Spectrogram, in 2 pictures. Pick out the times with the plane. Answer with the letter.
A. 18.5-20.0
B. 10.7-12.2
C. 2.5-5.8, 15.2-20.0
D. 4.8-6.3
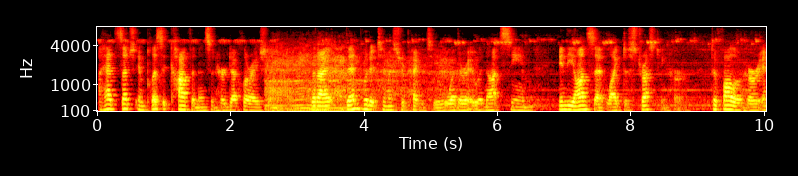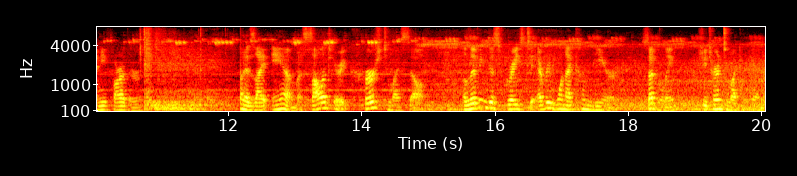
C.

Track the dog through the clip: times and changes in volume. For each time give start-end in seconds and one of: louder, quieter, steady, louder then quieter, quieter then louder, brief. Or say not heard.
not heard.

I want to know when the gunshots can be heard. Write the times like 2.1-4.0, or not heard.
10.7-12.2.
